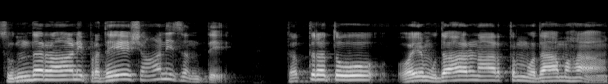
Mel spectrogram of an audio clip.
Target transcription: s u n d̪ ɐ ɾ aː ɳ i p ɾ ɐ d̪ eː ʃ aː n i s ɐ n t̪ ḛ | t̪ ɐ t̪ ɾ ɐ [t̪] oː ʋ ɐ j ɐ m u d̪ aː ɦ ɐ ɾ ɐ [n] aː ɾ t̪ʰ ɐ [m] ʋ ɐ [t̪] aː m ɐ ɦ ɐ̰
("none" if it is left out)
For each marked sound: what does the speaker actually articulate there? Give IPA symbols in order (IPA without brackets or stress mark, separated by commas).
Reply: t̪, ɳ, m, d̪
